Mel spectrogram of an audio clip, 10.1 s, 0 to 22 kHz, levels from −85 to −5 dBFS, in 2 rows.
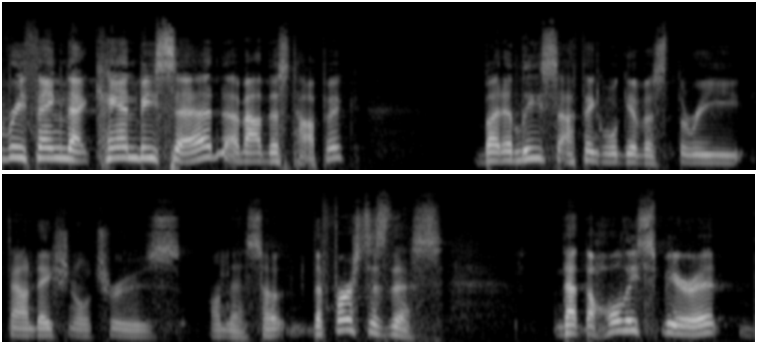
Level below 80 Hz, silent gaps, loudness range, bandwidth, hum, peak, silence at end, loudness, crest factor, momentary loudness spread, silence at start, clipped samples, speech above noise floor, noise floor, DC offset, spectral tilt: -70 dBFS; none; 7 LU; 15.5 kHz; none; -12 dBFS; 0.25 s; -35 LUFS; 24 dB; 15 LU; 0 s; under 0.1%; 47 dB; -82 dBFS; under 0.1%; -3 dB/octave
